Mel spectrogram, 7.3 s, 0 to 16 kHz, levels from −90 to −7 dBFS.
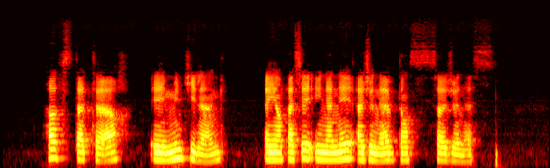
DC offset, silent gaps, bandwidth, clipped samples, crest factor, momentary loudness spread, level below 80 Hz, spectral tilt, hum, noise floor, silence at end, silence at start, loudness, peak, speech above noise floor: under 0.1%; none; 6.6 kHz; under 0.1%; 18 dB; 9 LU; -60 dBFS; -8.5 dB/octave; none; -75 dBFS; 1.05 s; 0.6 s; -22 LUFS; -6 dBFS; 53 dB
